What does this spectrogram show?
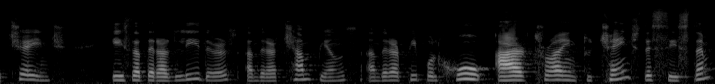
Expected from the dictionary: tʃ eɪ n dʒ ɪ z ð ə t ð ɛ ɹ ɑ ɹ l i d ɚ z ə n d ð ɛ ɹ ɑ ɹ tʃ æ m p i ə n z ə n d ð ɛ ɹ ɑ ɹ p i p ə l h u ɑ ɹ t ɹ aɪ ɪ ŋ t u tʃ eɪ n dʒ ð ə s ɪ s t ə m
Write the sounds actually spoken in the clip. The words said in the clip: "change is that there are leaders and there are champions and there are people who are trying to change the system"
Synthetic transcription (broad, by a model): tʃ eɪ n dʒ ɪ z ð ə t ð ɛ ɹ ɑ ɹ l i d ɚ s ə n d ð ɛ ɹ ɑ ɹ tʃ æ m p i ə n s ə n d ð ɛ ɹ ɑ ɹ p i p ə l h u ɑ ɹ t ɹ aɪ ɪ ŋ t u tʃ eɪ n dʒ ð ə s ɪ s t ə m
